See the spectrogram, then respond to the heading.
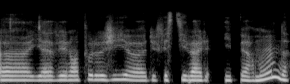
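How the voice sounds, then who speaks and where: This woman's voice has a dark, mellow tone. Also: quiet background. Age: 50s. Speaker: science fiction author. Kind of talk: interview.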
